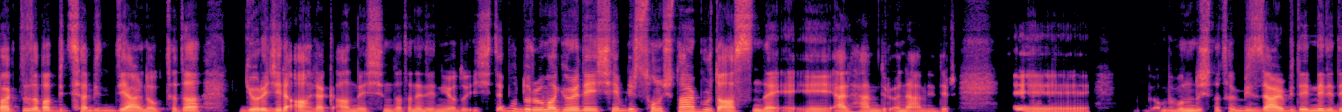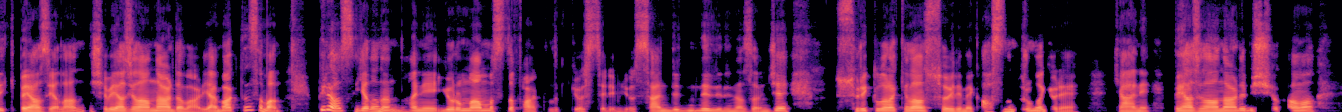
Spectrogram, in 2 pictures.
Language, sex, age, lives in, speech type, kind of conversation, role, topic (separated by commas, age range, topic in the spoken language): Turkish, male, 30-34, Poland, conversation, unstructured, none, Yalan söylemek her zaman yanlış mıdır?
